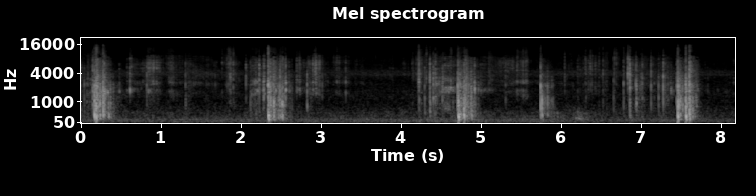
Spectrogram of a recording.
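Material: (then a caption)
Soap. A metal utility blade shaves and scrapes the surface of a solid white soap bar with remnants of blue glitter, held in hand. Dry, crunchy scraping bursts with a bright, crisp edge come in uneven strokes separated by quiet pauses, each stroke ending quickly with almost no ring.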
